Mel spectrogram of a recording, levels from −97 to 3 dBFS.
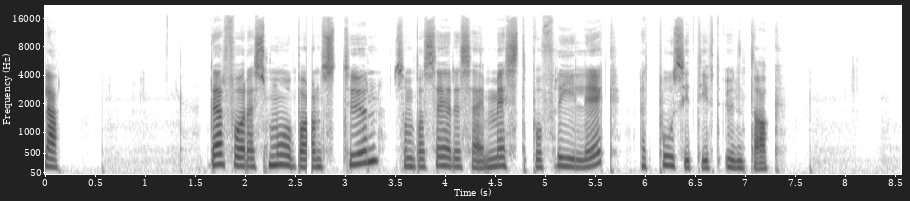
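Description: At 2.61 s the speech breaks for about 59 ms, ending at 2.67 s. This is a gap at a join of encoded pieces: separately encoded segments, here spaced 6 s apart, were butted together without trimming the encoder's start-up delay and last-frame padding, so that silence stays in. Unlike a packet dropout, nothing is lost; the sound resumes exactly where it stopped, and the edges are smeared by the codec.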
